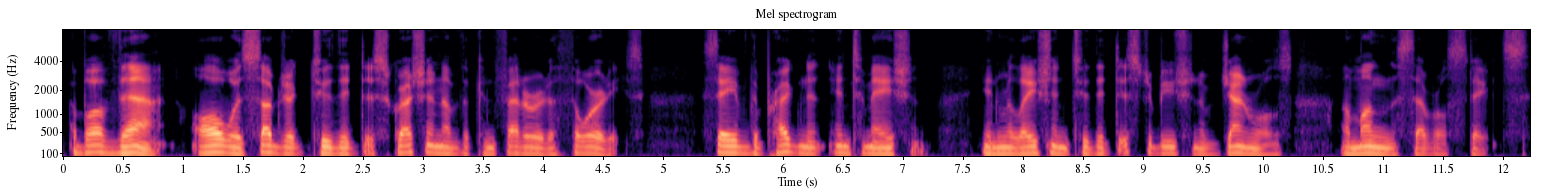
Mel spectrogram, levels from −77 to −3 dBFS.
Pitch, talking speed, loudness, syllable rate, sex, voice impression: 100 Hz, 135 wpm, -22 LUFS, 5.1 syllables/s, male, masculine, middle-aged, tensed, powerful, slightly soft, slightly muffled, raspy, cool, calm, mature, friendly, reassuring, wild, kind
